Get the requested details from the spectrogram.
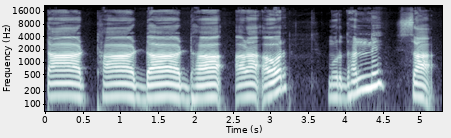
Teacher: इसको बोलने से हमारा जीवा मुड़ता है, इसलिए इसको बोलते हैं मूर्धन्य व्यंजन।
